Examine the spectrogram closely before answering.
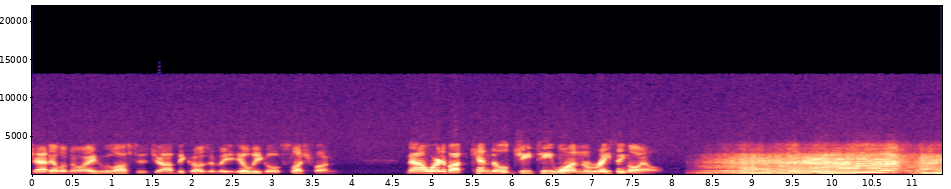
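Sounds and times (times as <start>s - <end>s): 
speech: 0.0s - 3.9s, 4.7s - 9.0s
high-performance car engines revving, Mustang, Thunderbird, Camaro and Barracuda: 8.4s - 11.3s.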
